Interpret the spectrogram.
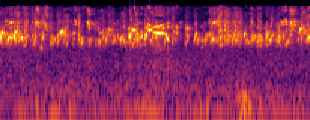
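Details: European goldfinch singing softer, liquid twitters and short whistled notes in uneven bursts, with brief pauses between phrases.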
